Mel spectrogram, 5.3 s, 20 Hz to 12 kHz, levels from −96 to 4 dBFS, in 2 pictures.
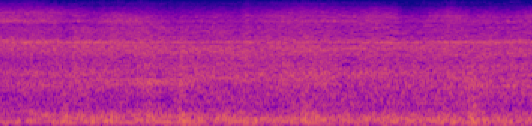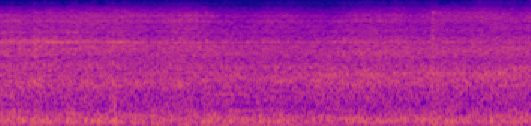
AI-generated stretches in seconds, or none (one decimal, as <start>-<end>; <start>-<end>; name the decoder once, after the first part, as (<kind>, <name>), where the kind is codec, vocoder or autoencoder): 0.0-1.7 (autoencoder, DAC-VAE); 3.3-4.6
